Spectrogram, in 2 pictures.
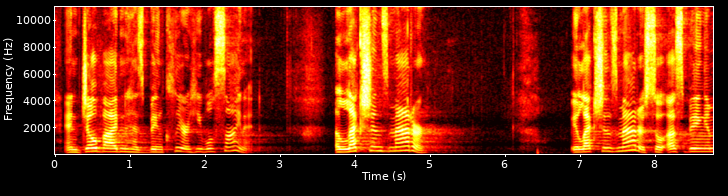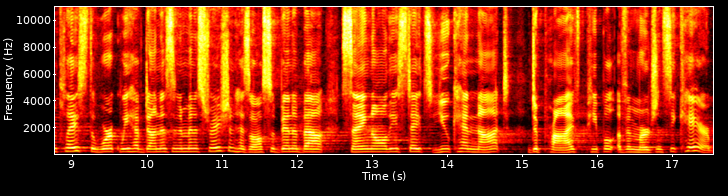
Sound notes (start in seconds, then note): none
